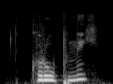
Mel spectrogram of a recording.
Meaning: 1. coarse, coarse-grained 2. big, massive; numerous; large-scale 3. important, prominent, great
- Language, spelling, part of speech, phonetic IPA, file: Russian, крупный, adjective, [ˈkrupnɨj], Ru-крупный.ogg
